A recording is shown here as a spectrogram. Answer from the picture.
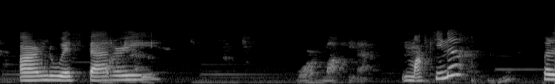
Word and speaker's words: machina: Machina? Mm-hmm. But it's like machina, like machine. M-A... yeah, but it's a Latin word and it's pronounced machina.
